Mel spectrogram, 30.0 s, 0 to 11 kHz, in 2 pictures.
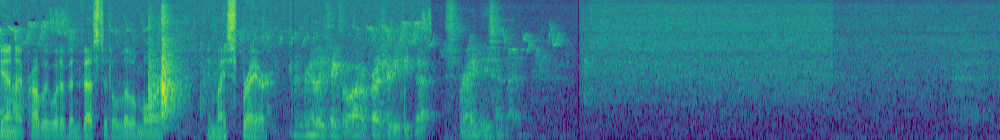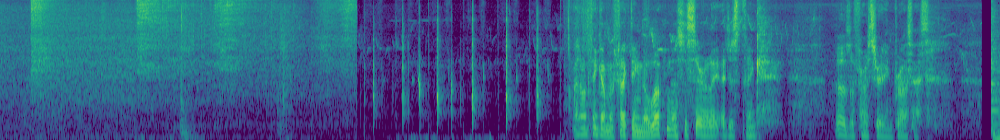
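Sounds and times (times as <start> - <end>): pump sprayer hissing: 8.7 - 20.4.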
